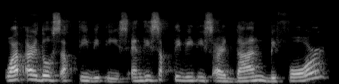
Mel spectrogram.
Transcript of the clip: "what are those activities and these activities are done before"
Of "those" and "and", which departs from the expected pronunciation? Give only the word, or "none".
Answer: those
